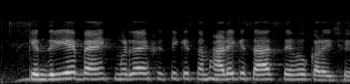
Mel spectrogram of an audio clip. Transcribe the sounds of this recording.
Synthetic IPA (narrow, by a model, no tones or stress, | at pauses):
kẽnd̪ɾijəbɛ̃kmuɾd̪aikɾɪt̪ikesəmbʱaɽekesat̪ʰseɦokəɾɛt͡ʃʰɛ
